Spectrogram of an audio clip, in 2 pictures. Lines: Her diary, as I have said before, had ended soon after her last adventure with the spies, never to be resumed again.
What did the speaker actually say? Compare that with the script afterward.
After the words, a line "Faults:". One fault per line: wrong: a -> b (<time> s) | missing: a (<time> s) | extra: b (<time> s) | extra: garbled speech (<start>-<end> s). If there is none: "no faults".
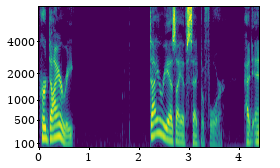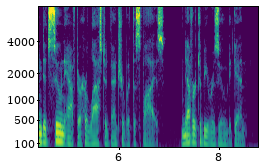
Her diary diary, as I have said before, had ended soon after her last adventure with the spies, never to be resumed again.
Faults:
extra: diary (2.2 s)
